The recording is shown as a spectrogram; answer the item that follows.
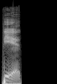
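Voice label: "die", Mandarin Chinese pinyin, neutral tone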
